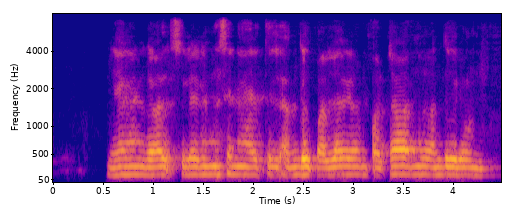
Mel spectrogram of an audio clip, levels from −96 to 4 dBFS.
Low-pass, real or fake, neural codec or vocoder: 7.2 kHz; fake; codec, 24 kHz, 3 kbps, HILCodec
